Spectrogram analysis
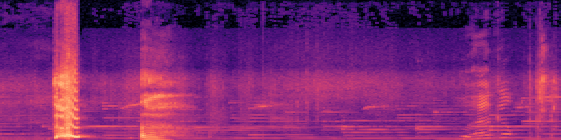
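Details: Hiccups that had lasted a few minutes before recording: two abrupt, voiced hiccup sounds a second apart, then a faint squeak, over steady background music.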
